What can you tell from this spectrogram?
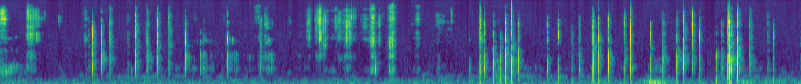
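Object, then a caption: Plastic container holding small plastic clasps. A plastic container holding small circular plastic clasps is tapped with fingertips, making quiet, irregular bursts of crisp, bright clicks and light rattles. The taps are short and dry with almost no ring, and they grow denser and a little louder in the second half.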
